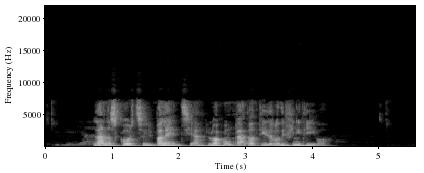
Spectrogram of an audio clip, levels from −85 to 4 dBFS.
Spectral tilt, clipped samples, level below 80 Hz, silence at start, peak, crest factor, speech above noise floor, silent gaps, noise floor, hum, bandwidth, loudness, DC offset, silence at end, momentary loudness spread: -5.5 dB/octave; under 0.1%; -60 dBFS; 0.55 s; -6 dBFS; 20 dB; 55 dB; none; -78 dBFS; none; 7.6 kHz; -23 LUFS; under 0.1%; 1.3 s; 8 LU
